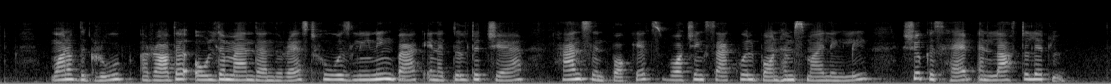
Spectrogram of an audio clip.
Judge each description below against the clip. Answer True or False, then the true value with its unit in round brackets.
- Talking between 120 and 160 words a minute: False (180 wpm)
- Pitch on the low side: False (210 Hz)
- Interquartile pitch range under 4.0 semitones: True (2.9 semitones)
